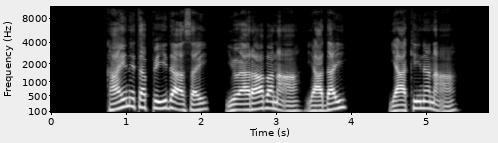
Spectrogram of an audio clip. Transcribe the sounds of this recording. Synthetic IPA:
kaːhɪnɛt̪ɐpːɛjɪd̪ɐːsɐj | jːɔaːɾaːbɐnɐʔɐjaːd̪ɐj | jaːkiːnɐnɐ̰ʔa̰

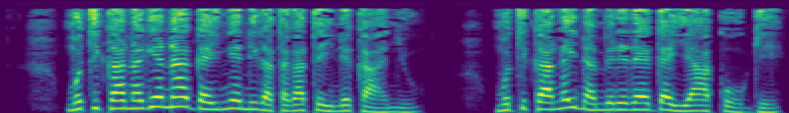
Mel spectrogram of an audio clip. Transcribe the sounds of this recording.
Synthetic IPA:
motikaːnaɣeɛnaɡaiŋɛniɣataɣateinekaːɲu | motikaːnainameɾeɾɛɡaijakoːɡe

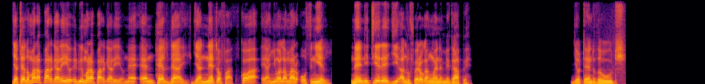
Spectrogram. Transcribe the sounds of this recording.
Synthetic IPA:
d͡ʒatɛlɔmaɾapaɾɡaɾɪjɔedwemaɾapaɾɡaɾɪjɔnɛʔɛnhɛldaid͡ʒanɛtɔfa̰t̪kɔaʔɛaɲwalamarot̪njel | nɛnitjeɾed͡ʒialʊfɛɾɔɡaŋwɛnɛmɪɡapɛ | d͡ʒɔtɛndðoudi

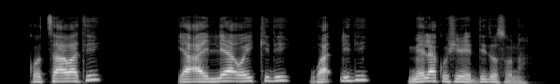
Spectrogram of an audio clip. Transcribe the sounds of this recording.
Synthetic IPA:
kɔt͡sːaːwɐt̪ɪ | ʔjɐʔːjlːɪjaːɔjkːɪd̪ɪ | wɐɗːɪd̪ɪ | mɛlɐkʊʃeːd̪ːɪd̪ɔsɔnɐ̰

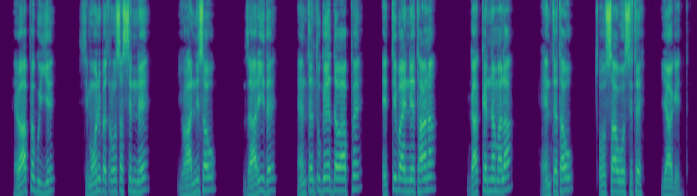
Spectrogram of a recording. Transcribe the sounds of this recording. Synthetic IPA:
hɛ̰waːpːɛɡʊjːɛ | sɪmo̞ːnɪp̬ʼɛt͡sʼɾo̞ːsɐsːɪnːɛ | jɔhɐnːɪsɐw | zaːɾiːd̪ɛ | ɪnt̪ːɛnt̪ːʊɡe̞ːd̪ːɐwaːpːɛ | ɪt̪ːɪbɐjnːɛt̪aːnɐ | ɡɐkːɛnːɐmɐlɐ | hɪ̰nt̪ːɛt̪ɐw | t͡sʼo̞ːsːaːwo̞ːsːɪt̪ɛ | jaːɡe̞̰ːd̪ːɐ̥

